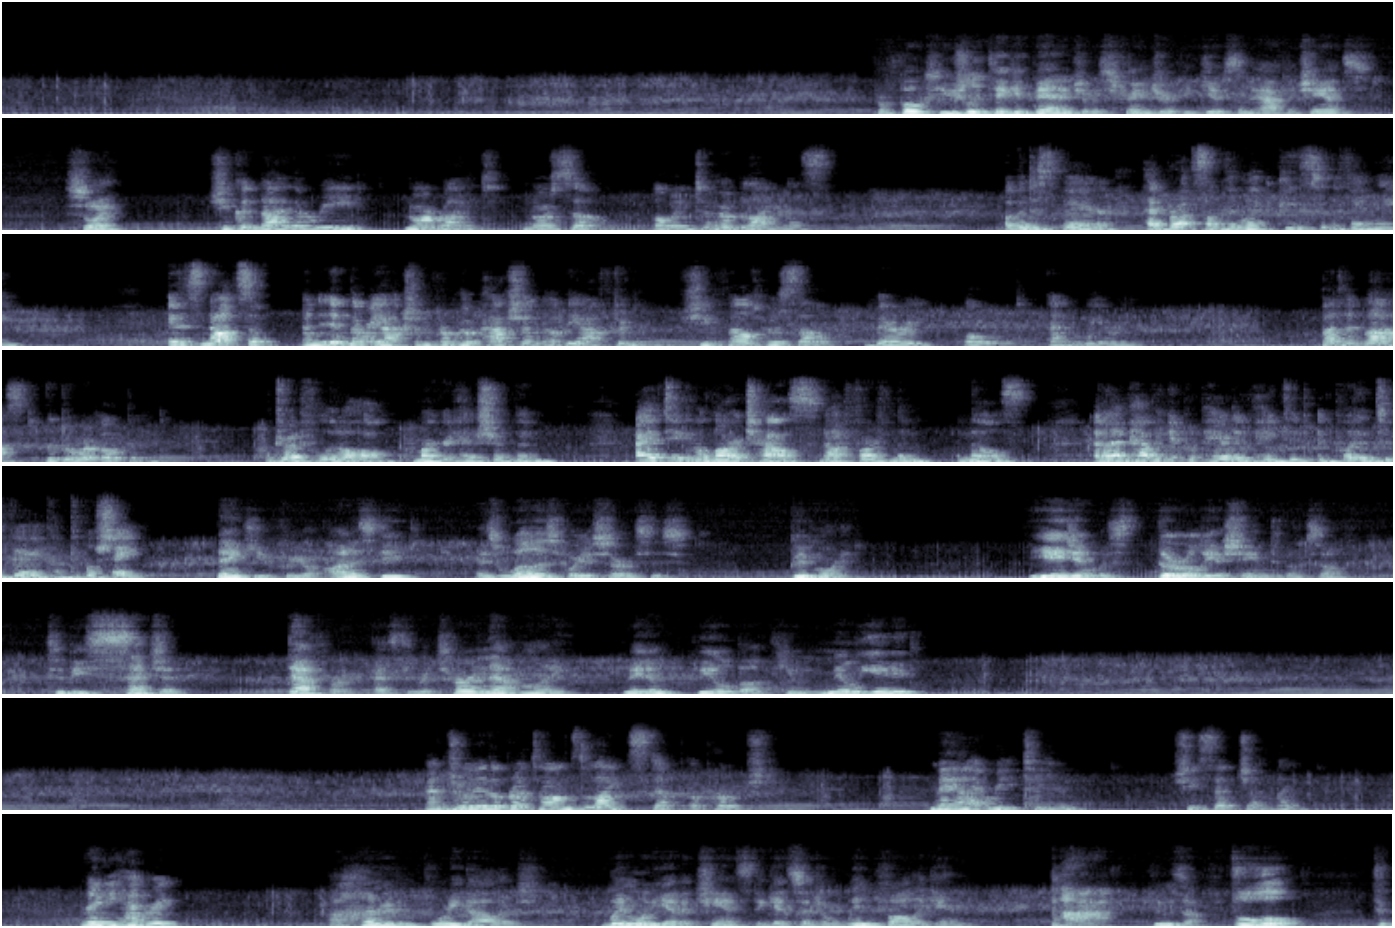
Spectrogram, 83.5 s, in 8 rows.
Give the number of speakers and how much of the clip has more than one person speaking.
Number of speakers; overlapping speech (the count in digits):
4, no overlap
